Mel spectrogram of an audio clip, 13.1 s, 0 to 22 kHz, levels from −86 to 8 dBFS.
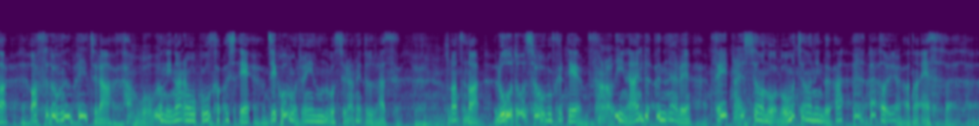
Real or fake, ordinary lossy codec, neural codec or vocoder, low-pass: fake; none; autoencoder, 22.05 kHz, a latent of 192 numbers a frame, VITS, trained on many speakers; 7.2 kHz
